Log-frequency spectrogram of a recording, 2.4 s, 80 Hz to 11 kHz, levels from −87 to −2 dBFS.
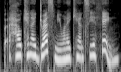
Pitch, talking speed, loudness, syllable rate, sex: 230 Hz, 295 wpm, -18 LUFS, 5.2 syllables/s, female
